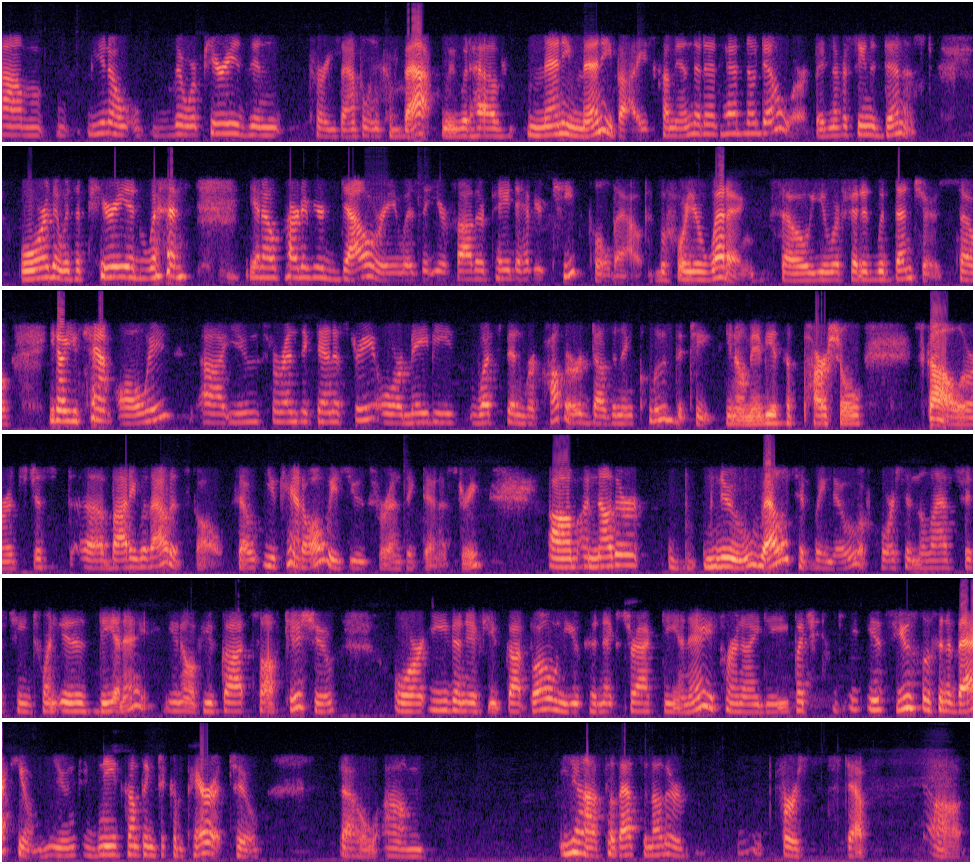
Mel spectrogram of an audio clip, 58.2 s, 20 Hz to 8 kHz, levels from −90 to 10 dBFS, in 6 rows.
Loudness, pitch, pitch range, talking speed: -17 LUFS, 180 Hz, 165-210 Hz, 165 wpm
